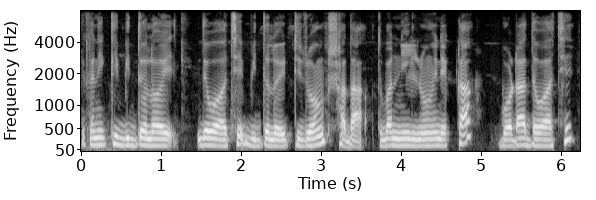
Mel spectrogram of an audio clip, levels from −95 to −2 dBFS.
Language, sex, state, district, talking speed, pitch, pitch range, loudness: Bengali, male, West Bengal, Cooch Behar, 145 wpm, 140 Hz, 135-150 Hz, -14 LUFS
